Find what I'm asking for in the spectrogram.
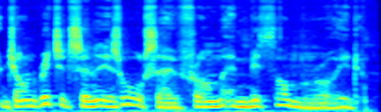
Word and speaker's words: Mytholmroyd: And it's in the West Yorkshire village of, I'm trying to remember how to pronounce it, it's Mytholmroyd.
